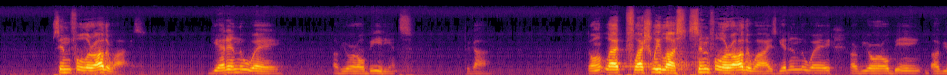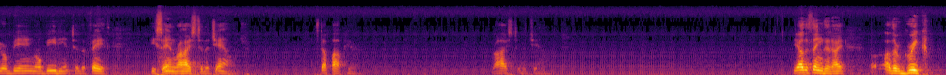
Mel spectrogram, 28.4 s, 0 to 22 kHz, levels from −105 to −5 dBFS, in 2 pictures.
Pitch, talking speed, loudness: 120 Hz, 110 wpm, -23 LUFS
